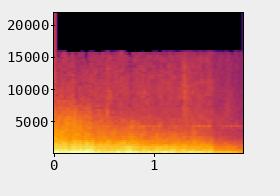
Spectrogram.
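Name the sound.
thunder with heavy rain, sound effect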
